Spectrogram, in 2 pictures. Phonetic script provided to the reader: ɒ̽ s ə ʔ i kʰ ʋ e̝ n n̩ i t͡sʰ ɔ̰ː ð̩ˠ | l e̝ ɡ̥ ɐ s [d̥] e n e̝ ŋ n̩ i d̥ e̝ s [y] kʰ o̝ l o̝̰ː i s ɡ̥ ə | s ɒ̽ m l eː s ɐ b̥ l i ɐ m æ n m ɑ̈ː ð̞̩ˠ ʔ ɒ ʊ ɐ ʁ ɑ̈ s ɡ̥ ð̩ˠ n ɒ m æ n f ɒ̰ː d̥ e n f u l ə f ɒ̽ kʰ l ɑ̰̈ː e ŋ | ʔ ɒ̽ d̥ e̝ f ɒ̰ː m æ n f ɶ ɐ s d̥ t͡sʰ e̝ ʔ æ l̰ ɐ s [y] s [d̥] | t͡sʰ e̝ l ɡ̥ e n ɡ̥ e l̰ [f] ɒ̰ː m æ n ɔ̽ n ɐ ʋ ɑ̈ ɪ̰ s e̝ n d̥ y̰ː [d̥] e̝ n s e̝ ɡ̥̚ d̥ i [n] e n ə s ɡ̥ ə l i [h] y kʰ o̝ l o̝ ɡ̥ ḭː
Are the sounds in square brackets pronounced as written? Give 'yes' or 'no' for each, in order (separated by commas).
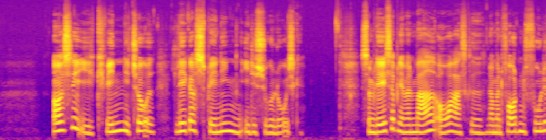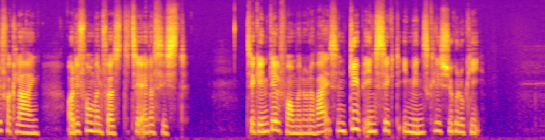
no, yes, no, yes, yes, no, no, no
